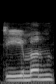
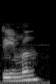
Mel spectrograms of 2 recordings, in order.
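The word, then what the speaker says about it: dæmon: evil in his world so clearly it means it's pronounced like demon yeah otherwise he would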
